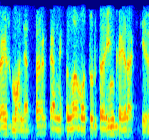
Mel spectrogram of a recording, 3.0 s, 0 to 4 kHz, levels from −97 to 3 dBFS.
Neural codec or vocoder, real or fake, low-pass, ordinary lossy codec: none; real; 3.6 kHz; MP3, 32 kbps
